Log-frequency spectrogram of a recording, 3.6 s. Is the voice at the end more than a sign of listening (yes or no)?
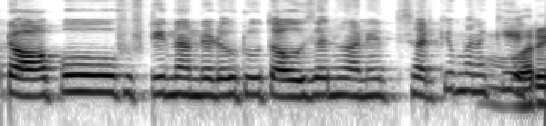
yes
